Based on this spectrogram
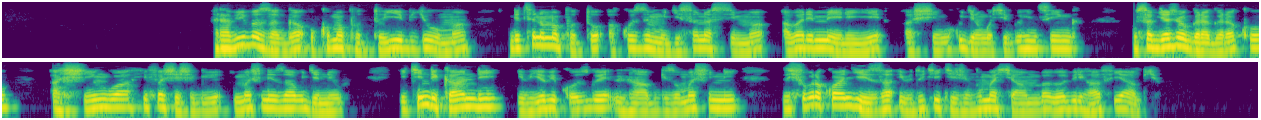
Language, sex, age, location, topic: Kinyarwanda, male, 18-24, Huye, government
